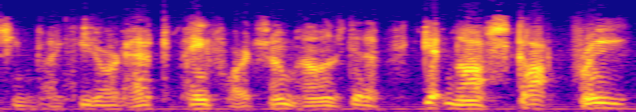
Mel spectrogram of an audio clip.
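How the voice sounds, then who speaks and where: An actor playing a loyal, plain-spoken American frontier sidekick, folksy and musing, in an old radio western. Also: male voice, on the low side, fast talker, bright, forceful tone, husky, heavily acted. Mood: troubled musing. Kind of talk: 1950s radio western acting. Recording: old radio drama recording.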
